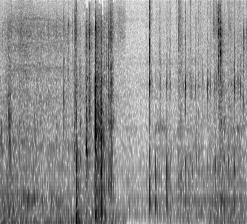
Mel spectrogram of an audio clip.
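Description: A few light, separate clicks and taps of hands handling a clear acrylic stamping platform, bunched around the middle, after a soft rustle.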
